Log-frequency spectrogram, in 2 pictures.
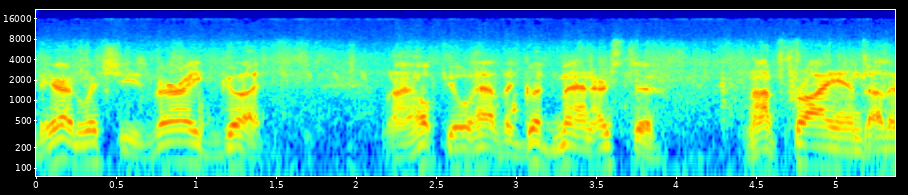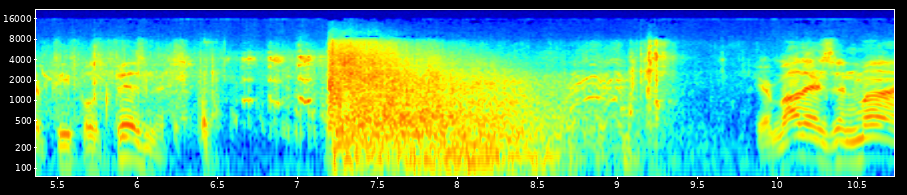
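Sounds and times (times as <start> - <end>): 
speech: 0.0 - 6.6, 9.9 - 10.7
gunshot: 7.2 - 9.3.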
